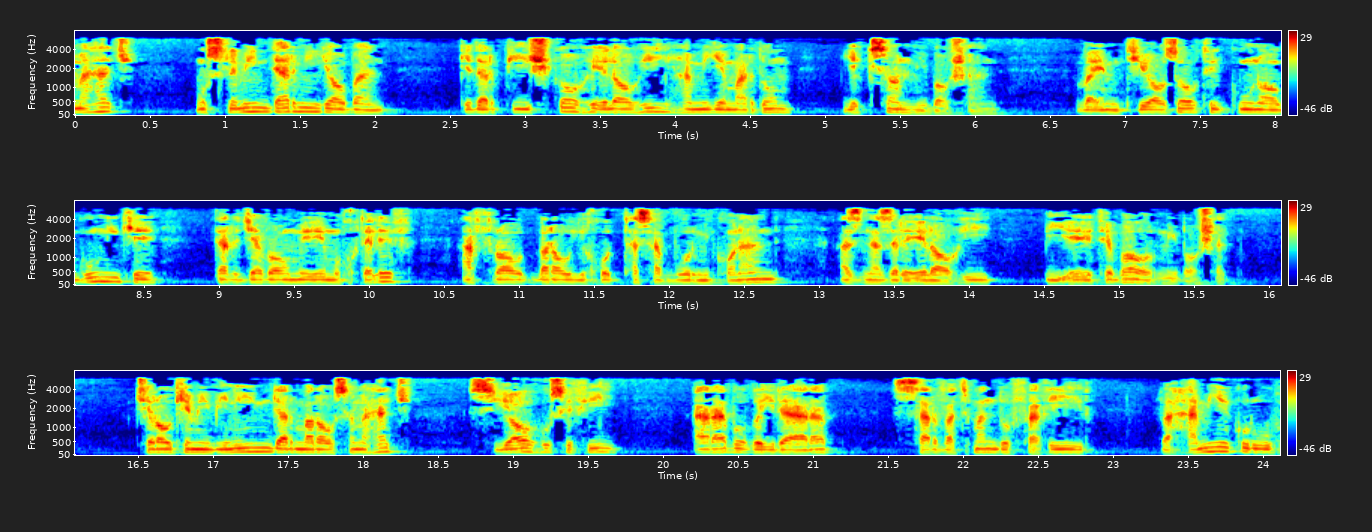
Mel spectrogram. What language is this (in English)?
Persian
